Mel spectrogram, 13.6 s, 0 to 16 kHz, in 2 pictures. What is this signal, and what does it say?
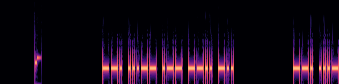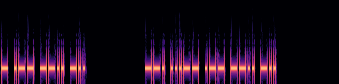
Morse code, heard as a keyed tone, about 28 wpm, 700 Hz. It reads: G3WZD G3WZD G3WZD
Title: Call Signs Repeated 2x - 28wpm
